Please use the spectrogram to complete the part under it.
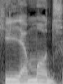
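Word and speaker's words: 1000mods: Ναι, Χριστίνα, αγαπητή ακροάτρια, 1000 mods προφέρεται και λέγεται, αλλά είναι ωραίο 1000 mods όπως το γράφουν με αριθμό, 1000 mods, χιλιομόδι.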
